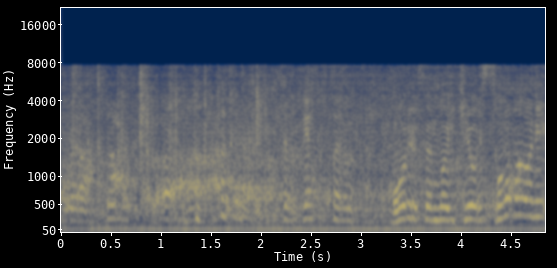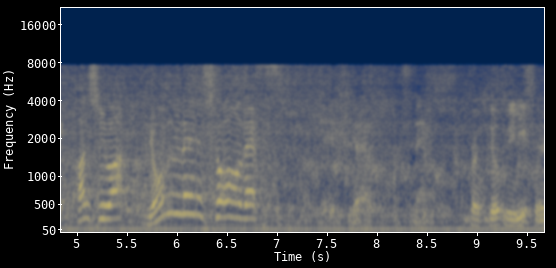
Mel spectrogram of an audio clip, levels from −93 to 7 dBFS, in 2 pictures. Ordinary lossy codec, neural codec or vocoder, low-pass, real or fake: none; codec, 16 kHz, 2 kbps, FunCodec, trained on LibriTTS, 25 frames a second; none; fake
